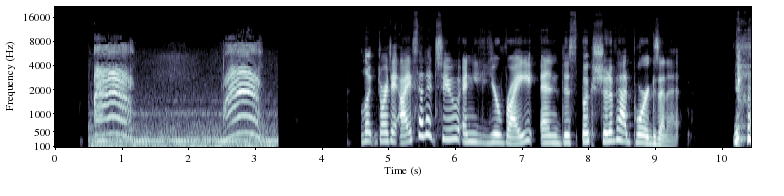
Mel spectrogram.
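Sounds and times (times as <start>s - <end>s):
cat meowing: 0.5s - 1.2s, 2.5s - 3.2s
speech: 4.6s - 9.4s.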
